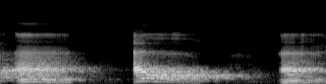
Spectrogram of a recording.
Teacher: lam itu huruf sisi lidah, ada yang mengatakan huruf ujung lidah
